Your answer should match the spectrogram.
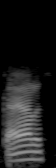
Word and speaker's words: Giannis: Giannis? – Yeah.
